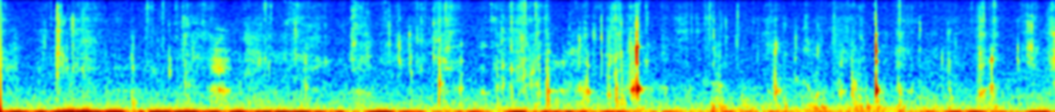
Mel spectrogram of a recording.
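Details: Edu, a German Shepherd mix, biting into a dehydrated pig ear dog chew. A loud first crunch is followed by slower, spaced chomps and a few sharp clicks, roughly two a second.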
